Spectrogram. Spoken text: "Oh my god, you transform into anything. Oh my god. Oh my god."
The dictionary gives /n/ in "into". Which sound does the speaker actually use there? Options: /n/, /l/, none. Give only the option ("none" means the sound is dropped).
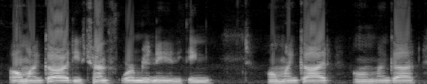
none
